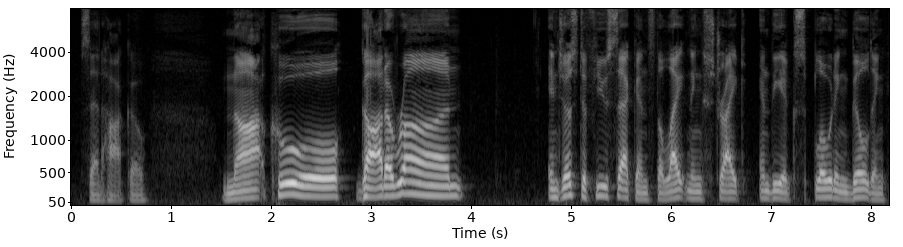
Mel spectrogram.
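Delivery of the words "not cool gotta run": loud, raised voice, last words drawn out; urgent call. A narrator's reading. Hako urges the group to flee cannon fire, loud drawn-out call. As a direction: call it out high and stretched.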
